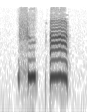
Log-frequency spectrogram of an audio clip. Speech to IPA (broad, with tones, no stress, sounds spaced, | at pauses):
s ɯ˦˥ k̚ ʔ a˥˩ k̚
